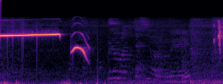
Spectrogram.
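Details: Common iora in lively song for training cage birds: one long, steady, pure whistle held for nearly a second, then a short arched note that falls away, followed by near silence.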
